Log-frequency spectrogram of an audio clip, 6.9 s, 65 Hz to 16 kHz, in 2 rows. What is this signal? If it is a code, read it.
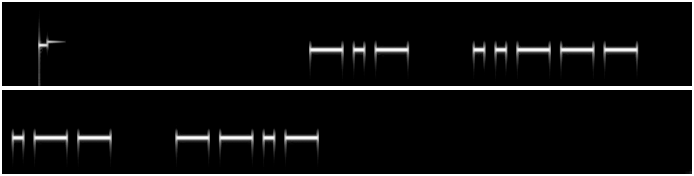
Morse code, heard as a keyed tone, about 22 wpm, spaced as for 16 wpm, 700 Hz. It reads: K2WQ
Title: USA Call Signs - 2x Character Spacing - 22wpm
